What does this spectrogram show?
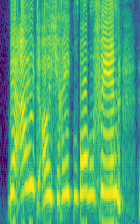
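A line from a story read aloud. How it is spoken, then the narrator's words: Call. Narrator (German): rief sie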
